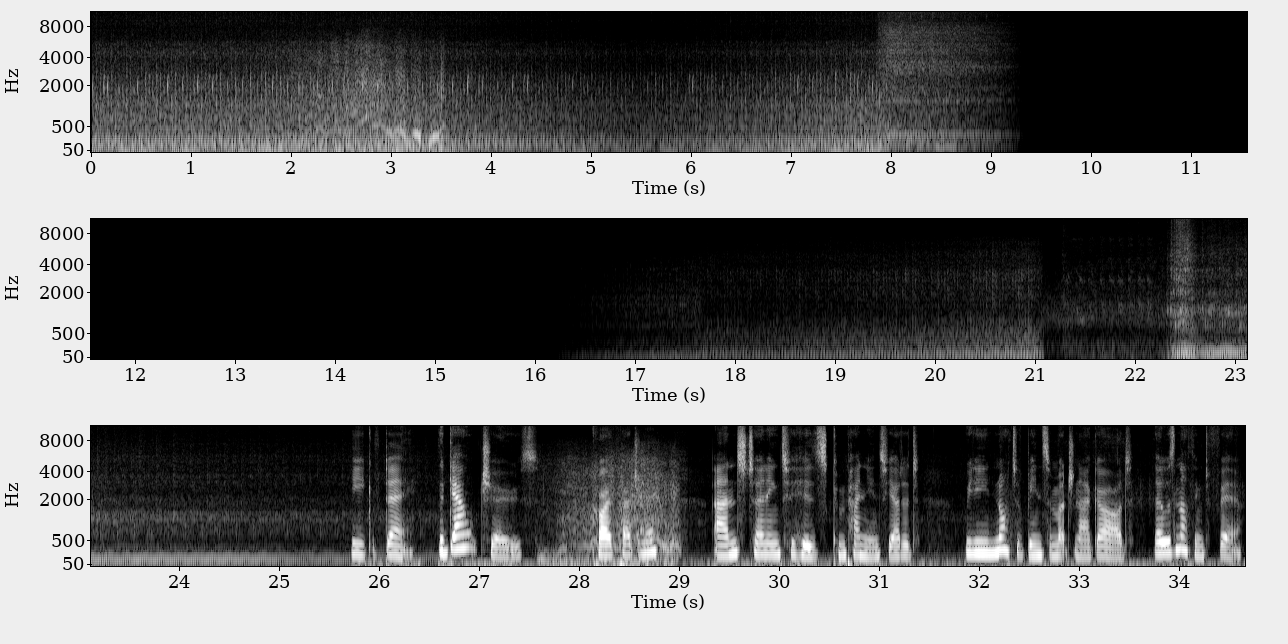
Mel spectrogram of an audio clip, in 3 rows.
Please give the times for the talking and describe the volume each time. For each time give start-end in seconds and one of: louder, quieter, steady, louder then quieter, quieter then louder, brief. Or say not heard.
25.7-34.6 steady.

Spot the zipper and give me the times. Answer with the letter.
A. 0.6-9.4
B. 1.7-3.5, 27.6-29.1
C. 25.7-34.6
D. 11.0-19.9
B.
